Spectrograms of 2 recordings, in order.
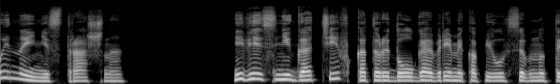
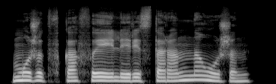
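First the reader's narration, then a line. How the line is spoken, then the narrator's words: Tired yawning question. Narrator (Russian): спросил он устало … зевая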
